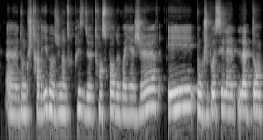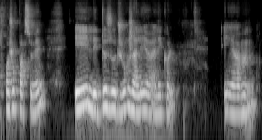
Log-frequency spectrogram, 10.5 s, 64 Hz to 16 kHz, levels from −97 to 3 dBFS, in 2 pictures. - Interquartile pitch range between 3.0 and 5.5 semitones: No, narrow, 2.5 semitones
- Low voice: No, high, 200 Hz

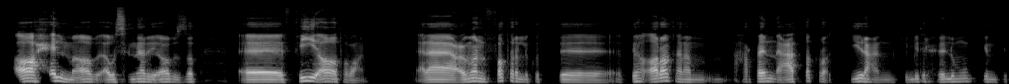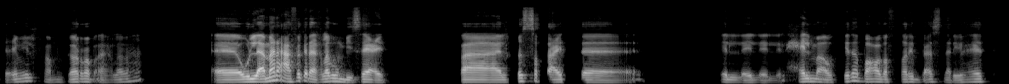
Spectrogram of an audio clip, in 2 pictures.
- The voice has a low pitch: Yes, low, 115 Hz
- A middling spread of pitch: Yes, average, 3.4 semitones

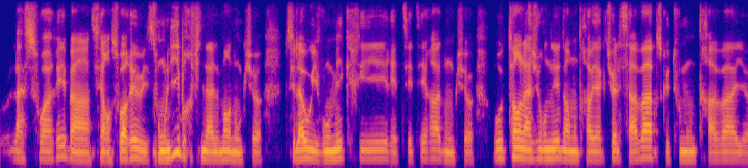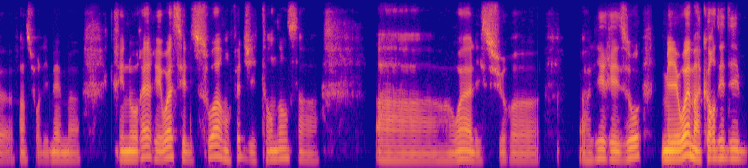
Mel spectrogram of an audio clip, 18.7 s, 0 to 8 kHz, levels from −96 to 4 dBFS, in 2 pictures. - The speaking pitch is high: No, low, 105 Hz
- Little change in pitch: No, average, 3.3 semitones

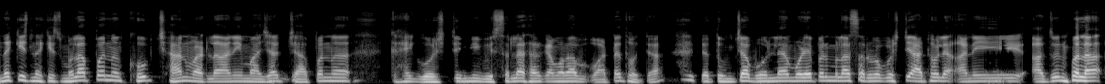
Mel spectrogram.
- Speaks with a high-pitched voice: No, medium, 145 Hz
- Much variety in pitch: No, average, 3.3 semitones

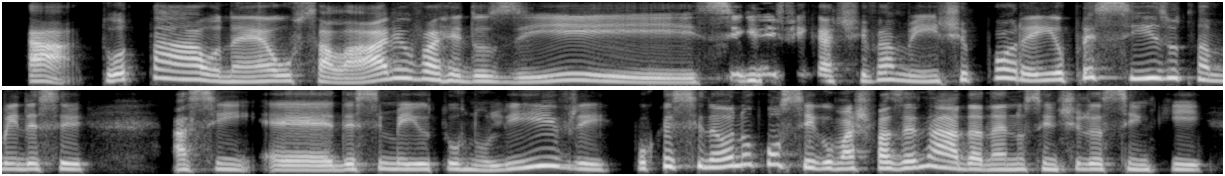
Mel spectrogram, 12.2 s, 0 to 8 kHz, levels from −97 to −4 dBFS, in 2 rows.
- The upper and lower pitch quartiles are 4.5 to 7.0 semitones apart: Yes, average, 5.1 semitones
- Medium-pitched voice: No, high, 200 Hz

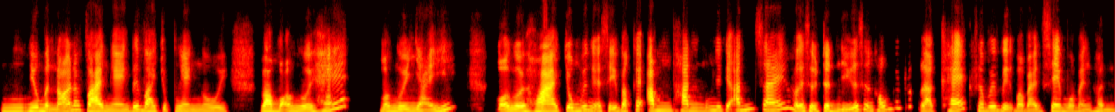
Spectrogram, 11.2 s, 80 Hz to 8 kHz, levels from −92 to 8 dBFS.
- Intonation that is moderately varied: No, wide, 6.0 semitones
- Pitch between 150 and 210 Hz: Yes, high, 205 Hz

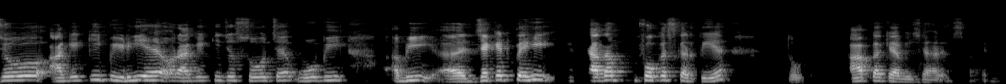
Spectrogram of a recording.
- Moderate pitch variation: Yes, average, 3.0 semitones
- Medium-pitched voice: Yes, medium, 180 Hz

